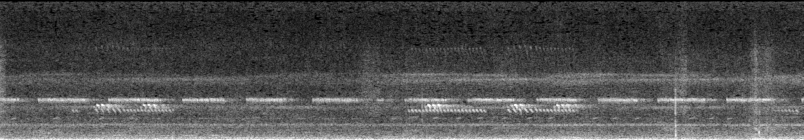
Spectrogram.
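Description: Crickets chirping faintly: a steady train of short high chirps about twice a second, with a second, slightly lower trill coming in a few times, over a faint low hum.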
